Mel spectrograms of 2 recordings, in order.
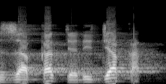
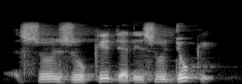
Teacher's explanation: orang-orang khususnya di Jawa Barat bukan tidak bisa membaca ja, tetapi dia memang menukar-nukarnya. Ditukar huruf jim dengan huruf zai.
